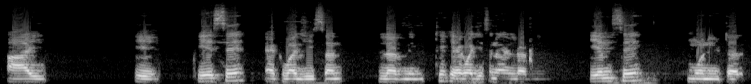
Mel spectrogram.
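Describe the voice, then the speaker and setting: A man's voice: mid-range voice, poor audio. A male teacher giving an exam-prep lesson, explaining step by step and repeating the key points with frequent fillers.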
